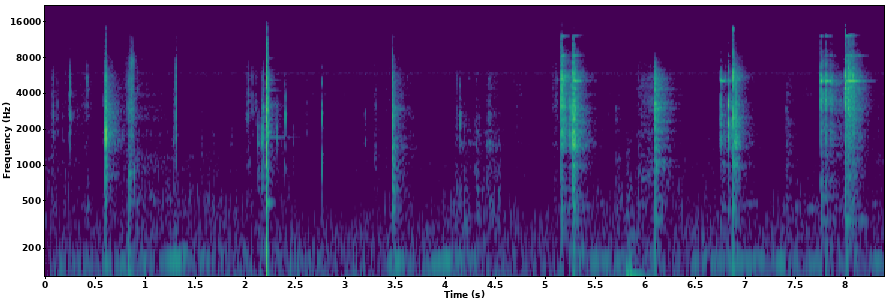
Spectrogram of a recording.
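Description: Irregular clicks and knocks of hands handling an RC car's plastic chassis and metal drive parts while working a part loose from the motor mount, with a few sharper knocks among them.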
